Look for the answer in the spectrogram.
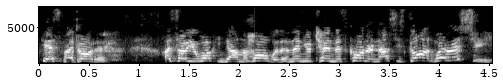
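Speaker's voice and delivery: high, fast, rising panic; frantic. Acted. Mother demanding her daughter from the nurse, high and frantic. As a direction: rush it out, desperate.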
